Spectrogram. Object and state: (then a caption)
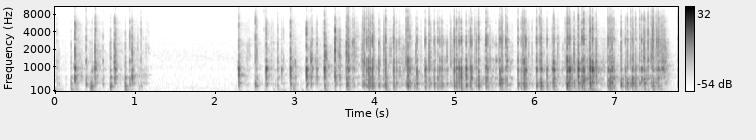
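Plastic storage box tapped with nails. Long nails tap and scratch the lid of a hollow, light blue plastic storage box in fast, sharp, clicky bursts. The tapping stops for about a second of near-silence, then resumes as a denser, continuous run of quick taps mixed with scratching.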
